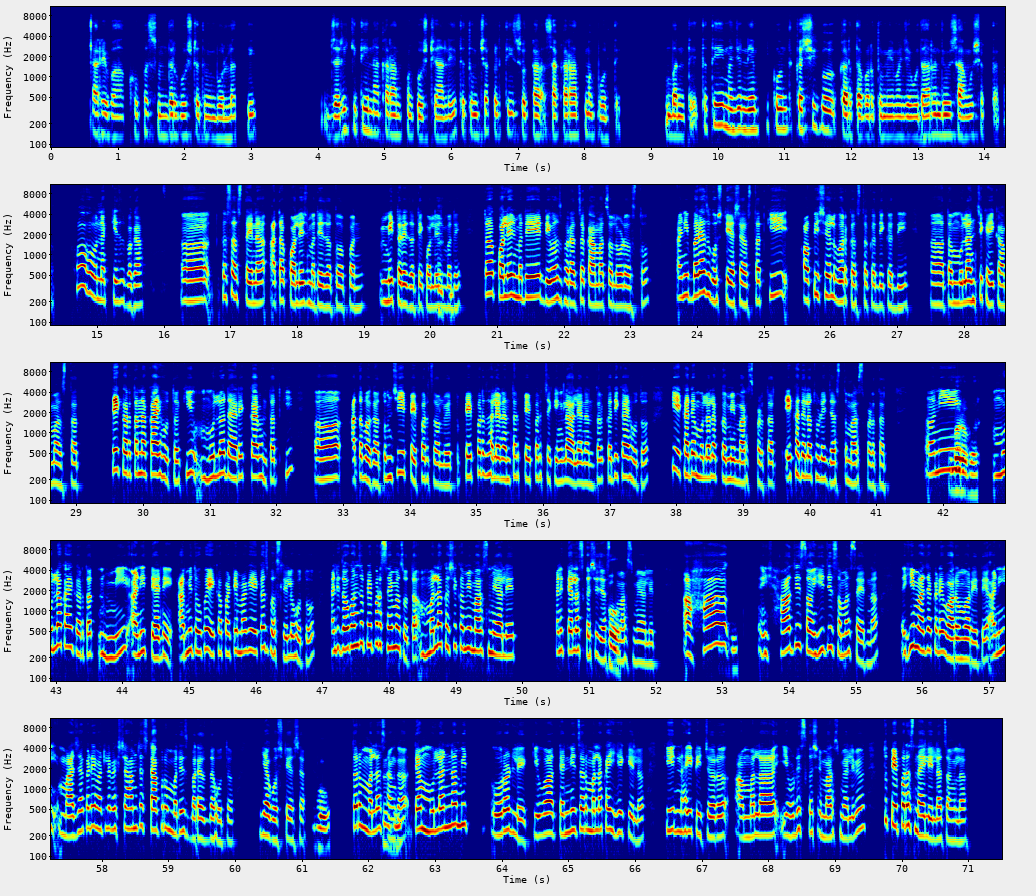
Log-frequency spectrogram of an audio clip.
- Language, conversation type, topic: Marathi, podcast, मनःस्थिती टिकवण्यासाठी तुम्ही काय करता?
- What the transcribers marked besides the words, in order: tapping; in English: "ऑफिशियल वर्क"; in English: "चेकिंगला"; other background noise; in English: "स्टाफ-रूममध्येच"; in English: "टीचर"; unintelligible speech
